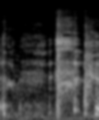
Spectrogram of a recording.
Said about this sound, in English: I caught COVID at Star Wars Celebration. I'm over it now, but I still have that cough. It's like, it won't go away.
